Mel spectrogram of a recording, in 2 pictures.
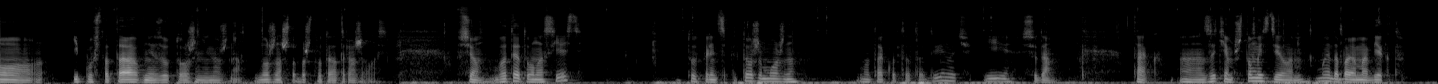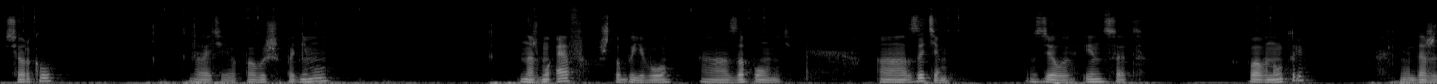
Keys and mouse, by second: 4.1 ctrl+s, 6.5 Tab, 6.8 middle click, 6.9-12.4 drag, 7.3 g, 8.2 Tab, 8.9 g, 12.8 ctrl+s, 13.1 shift+a, 15.6 drag, 16.2 g, 17.3 Tab, 19.2 f, 21.3 1, 21.8 middle click, 23.5 3, 23.8 middle click, 24.8 i, 28.3 ctrl+z.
